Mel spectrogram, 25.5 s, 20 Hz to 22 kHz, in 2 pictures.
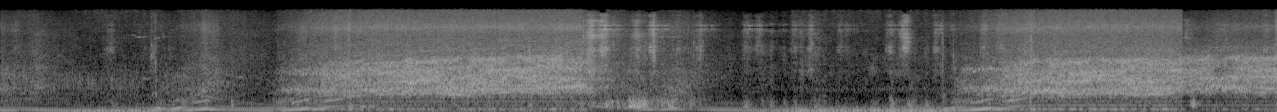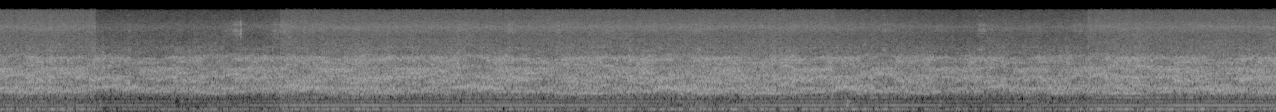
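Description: A car in the GTA 5 video game accelerates with rising engine revs and repeated tire squeals and skids, then holds a long steady engine drone with continuous skidding noise, up close and loud.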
